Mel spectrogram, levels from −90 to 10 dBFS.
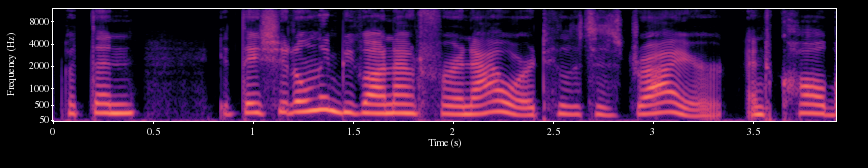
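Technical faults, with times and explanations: No technical faults can be heard in this speech recording, and the signal stays steady and continuous throughout.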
